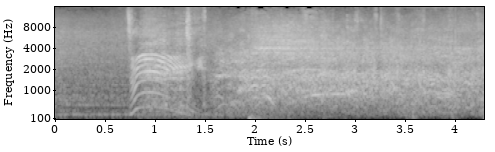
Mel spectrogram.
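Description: Studio audience screaming and laughing, the crowd noise swelling about two seconds in just after a single low thud.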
